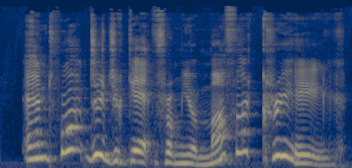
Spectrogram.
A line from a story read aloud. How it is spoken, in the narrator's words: piped up Aunt Margaret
